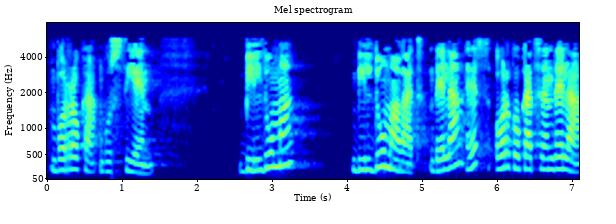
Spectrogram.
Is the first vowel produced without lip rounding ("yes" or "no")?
no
